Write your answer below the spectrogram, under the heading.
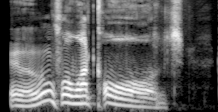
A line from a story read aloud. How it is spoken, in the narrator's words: Tregathin rumbled, splashing feebly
